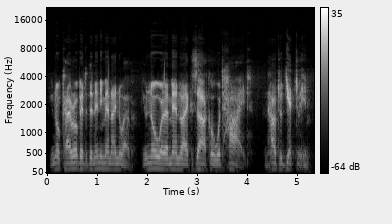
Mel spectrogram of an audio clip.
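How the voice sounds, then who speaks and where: A man's voice: medium pitch, steady tone, brisk, close to an everyday voice. An actor playing a big, vengeful man from Damascus in an old radio drama, speaking formal, stilted English. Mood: scheming, persuasive. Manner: formal, stilted foreigner's phrasing without contractions. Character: tall, big, menacing, vengeful bandaged foreign man from Damascus. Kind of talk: 1940s-50s radio drama acting. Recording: dull old radio recording.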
